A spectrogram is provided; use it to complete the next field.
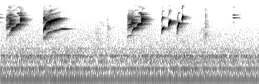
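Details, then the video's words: European goldfinch, described as very tense currently, making harsh, buzzy, wheezing calls followed by a quick cluster of clipped twittering notes. A faint hum runs underneath. "Saka kuşu ötüm"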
